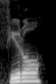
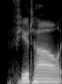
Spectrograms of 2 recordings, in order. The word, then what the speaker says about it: futile: that word I struggle is it feudal futile you look it up and it's both it's just so you know it both are acceptable pronunciations and for some reason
